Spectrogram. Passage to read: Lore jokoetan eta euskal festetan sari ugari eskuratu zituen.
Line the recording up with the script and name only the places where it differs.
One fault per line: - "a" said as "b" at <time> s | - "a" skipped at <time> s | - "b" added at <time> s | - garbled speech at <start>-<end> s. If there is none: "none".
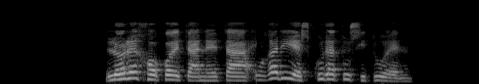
- "euskal festetan sari" skipped at 2.4 s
